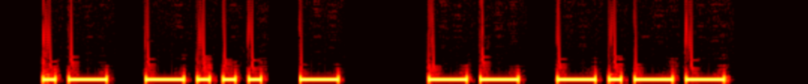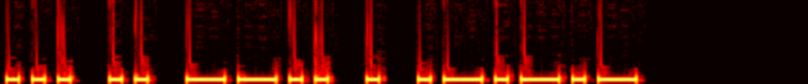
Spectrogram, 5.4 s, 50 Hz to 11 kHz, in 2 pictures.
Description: Morse code, heard as a keyed tone, about 27 wpm, 700 Hz. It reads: ABT MY SIZE.
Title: Sentences from Top 400 Words and Abbreviations 28wpm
